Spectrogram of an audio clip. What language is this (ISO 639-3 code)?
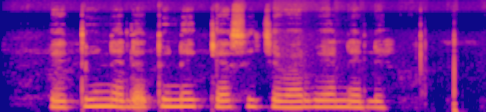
kln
